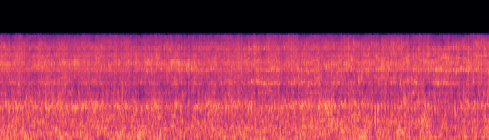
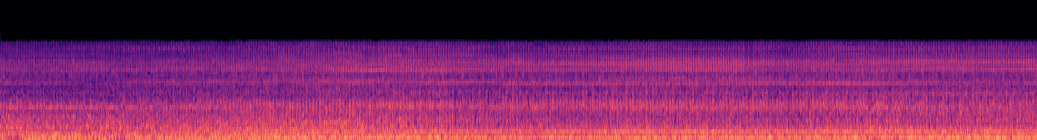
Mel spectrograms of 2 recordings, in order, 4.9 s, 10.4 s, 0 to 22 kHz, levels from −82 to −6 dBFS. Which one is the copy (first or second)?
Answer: first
